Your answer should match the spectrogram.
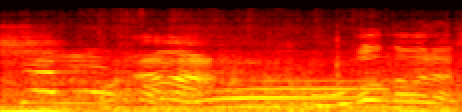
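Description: A person's voice speaking over a steady low rumble.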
